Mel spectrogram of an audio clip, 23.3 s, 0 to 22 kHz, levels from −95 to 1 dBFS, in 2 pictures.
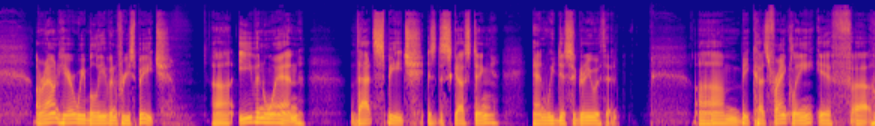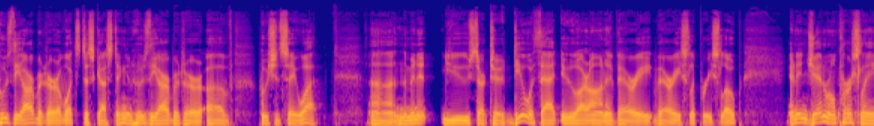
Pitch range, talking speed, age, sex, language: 95-110 Hz, 155 wpm, 40-59, male, English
